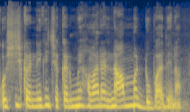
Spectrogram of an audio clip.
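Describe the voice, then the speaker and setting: A woman's voice: fairly high pitch, steady tone, racing, gravelly, darkish tone. Woman reading a stern, lecturing father. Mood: scolding. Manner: scolding, lecturing. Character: stern middle-aged father.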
